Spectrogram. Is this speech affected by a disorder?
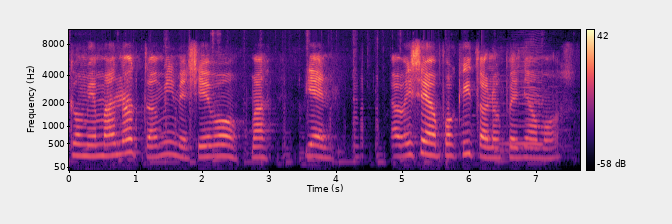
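Yes: Williams syndrome; genetic cause, diagnosed in infancy, confirmed by genetic studies, geneticist at Posadas recommended; age 8.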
